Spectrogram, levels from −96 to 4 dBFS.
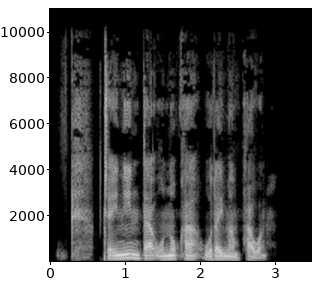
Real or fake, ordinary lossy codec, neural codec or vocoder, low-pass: real; AAC, 64 kbps; none; 9.9 kHz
